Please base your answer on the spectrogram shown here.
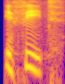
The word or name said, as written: effete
